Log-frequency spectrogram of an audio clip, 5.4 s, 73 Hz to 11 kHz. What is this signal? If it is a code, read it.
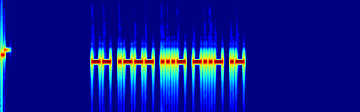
Morse code, heard as a keyed tone, about 29 wpm, 700 Hz. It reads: MJVXA
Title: Code Groups - 5 Letters - 30wpm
